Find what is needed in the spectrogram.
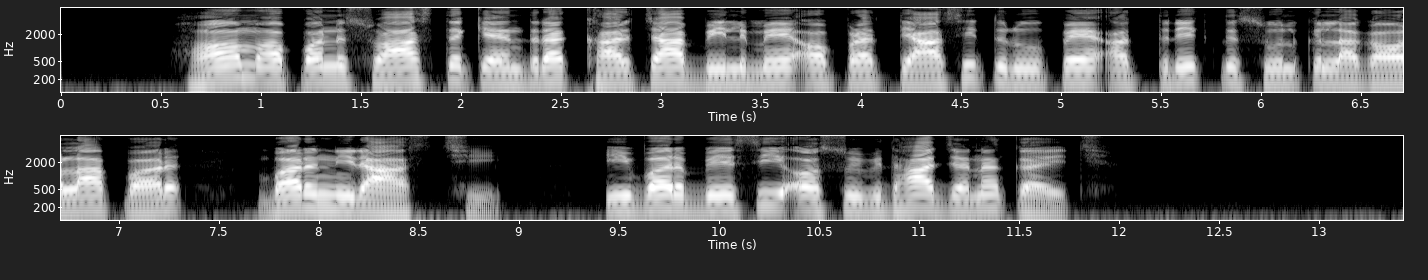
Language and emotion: Maithili, sad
